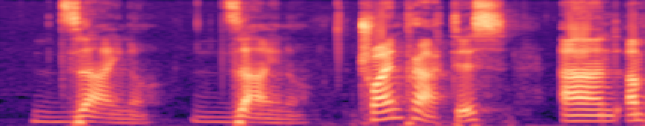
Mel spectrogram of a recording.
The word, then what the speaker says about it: zaino: So D and Z have to kind of merge and get together and come out at the same time, and it should pretty much sound like Z, a very over pronounced Z, Z. Zaino.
